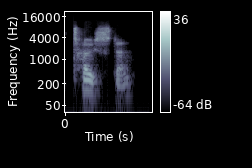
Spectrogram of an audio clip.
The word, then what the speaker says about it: Towcester: And then when we landed in a place called Towcester, which is spelled T O W C E S T E R, uh, nothing to do with bread at all.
